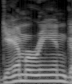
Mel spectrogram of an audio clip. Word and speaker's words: Gamorrean: Or how do you say it? Gamorrean? – I think both are valid. Tomato, tomato. I mean, I don't. There isn't a canonical pronunciation within the Disney Star Wars movies, so I think you say it however you like.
